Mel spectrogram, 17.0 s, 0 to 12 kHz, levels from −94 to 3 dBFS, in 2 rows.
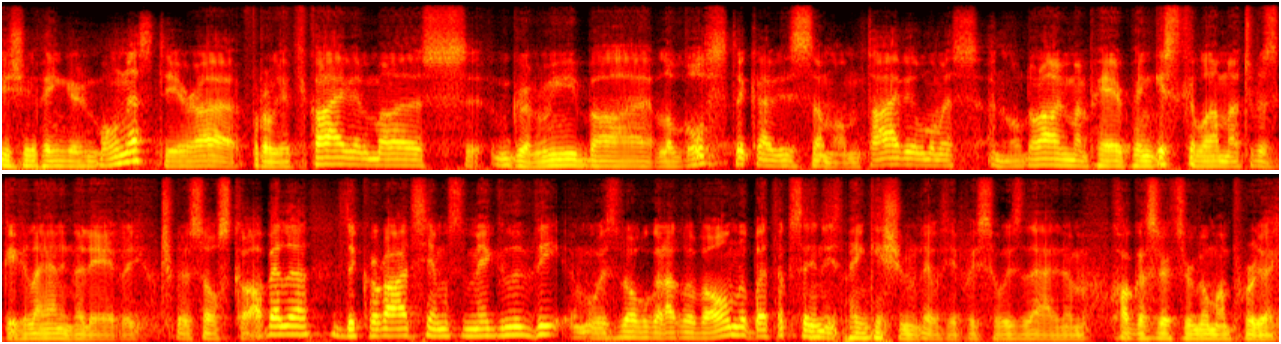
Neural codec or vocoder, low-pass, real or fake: codec, 16 kHz in and 24 kHz out, 0.4 kbps, LongCat-Audio-Codec, fine tuned four codebook decoder; 10.8 kHz; fake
